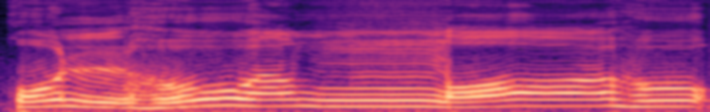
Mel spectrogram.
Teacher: قاف موٹے حروف میں سے ہے, اس کو پر کر کے پڑھیں گے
